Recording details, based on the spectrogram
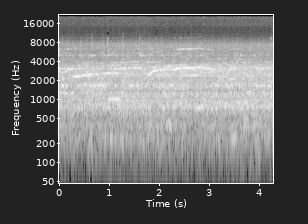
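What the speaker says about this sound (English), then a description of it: "This crowd is on their feet in tribute." At a boxing match, a packed arena crowd stands cheering in a dense, steady roar of voices and whistles, loud and unbroken throughout.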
